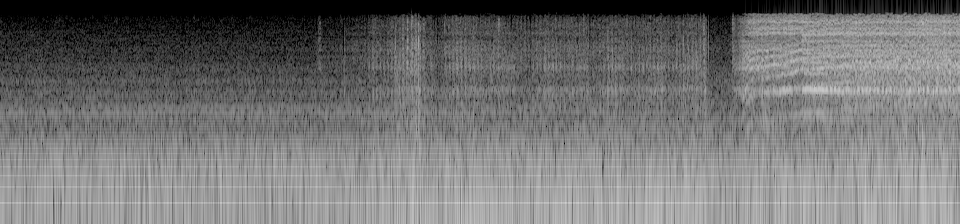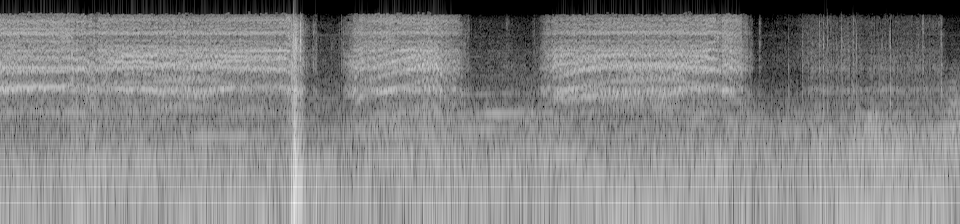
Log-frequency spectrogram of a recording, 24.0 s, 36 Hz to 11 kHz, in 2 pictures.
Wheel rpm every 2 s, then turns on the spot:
0, 0, 20, 20, 50, 160, 160, 120, 80, 80, 100, 20.
4-8 22-24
